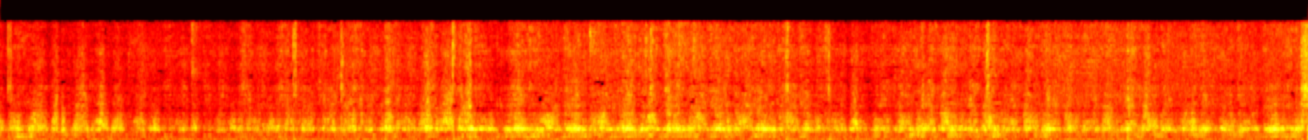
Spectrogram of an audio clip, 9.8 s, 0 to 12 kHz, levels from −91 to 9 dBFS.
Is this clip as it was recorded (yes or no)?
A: yes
